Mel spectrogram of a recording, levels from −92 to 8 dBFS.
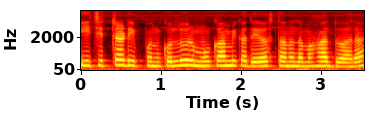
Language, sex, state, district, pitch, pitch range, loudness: Tulu, female, Karnataka, Dakshina Kannada, 225 Hz, 220-245 Hz, -15 LUFS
